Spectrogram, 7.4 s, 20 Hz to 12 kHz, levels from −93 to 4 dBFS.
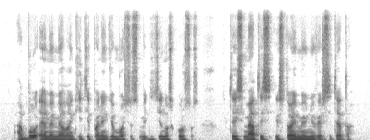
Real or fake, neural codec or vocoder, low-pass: real; none; 10.8 kHz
